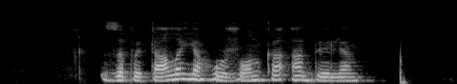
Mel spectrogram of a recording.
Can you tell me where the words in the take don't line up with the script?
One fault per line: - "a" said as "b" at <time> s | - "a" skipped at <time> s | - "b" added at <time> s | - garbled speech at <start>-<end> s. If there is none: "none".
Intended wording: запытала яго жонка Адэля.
none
